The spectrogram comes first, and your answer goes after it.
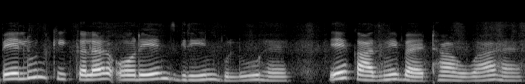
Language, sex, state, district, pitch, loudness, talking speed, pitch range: Hindi, female, Jharkhand, Ranchi, 220 Hz, -15 LUFS, 135 wpm, 190-240 Hz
